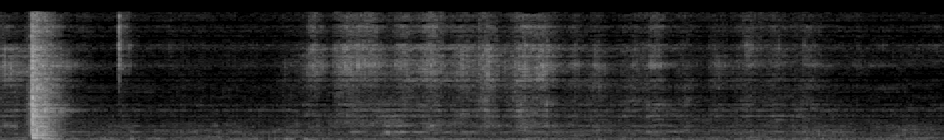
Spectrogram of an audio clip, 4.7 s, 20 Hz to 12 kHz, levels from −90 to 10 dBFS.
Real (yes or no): no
